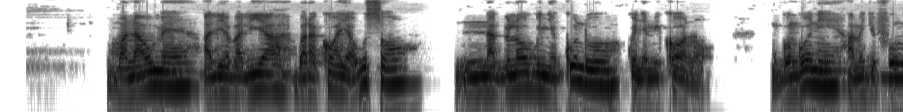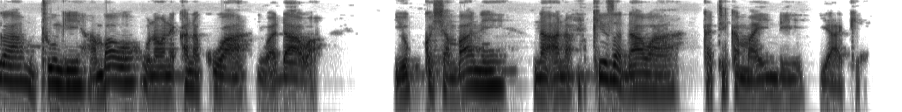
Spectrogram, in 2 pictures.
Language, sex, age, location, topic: Swahili, male, 25-35, Kisumu, health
